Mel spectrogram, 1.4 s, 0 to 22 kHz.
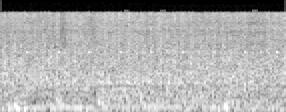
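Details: Honda Civic FD 1.8 petrol engine idling with an uneven, lumpy beat; unplugging coils shows cylinder 3 is not firing, traced to a faulty injector, fixed by cleaning, testing and fitting an injector repair kit.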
